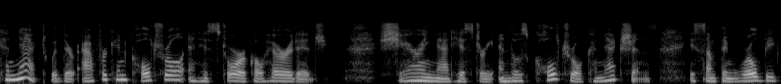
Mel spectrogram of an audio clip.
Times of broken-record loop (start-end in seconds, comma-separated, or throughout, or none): none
